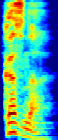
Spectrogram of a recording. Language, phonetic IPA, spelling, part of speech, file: Russian, [kɐzˈna], казна, noun, Ru-казна.ogg
- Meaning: 1. treasury, exchequer, fisc 2. the state, the government (as an entity that owns or acquires some money or property) 3. money, sum, treasure 4. breech (the part of a breechloader)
